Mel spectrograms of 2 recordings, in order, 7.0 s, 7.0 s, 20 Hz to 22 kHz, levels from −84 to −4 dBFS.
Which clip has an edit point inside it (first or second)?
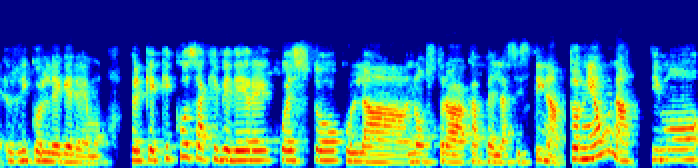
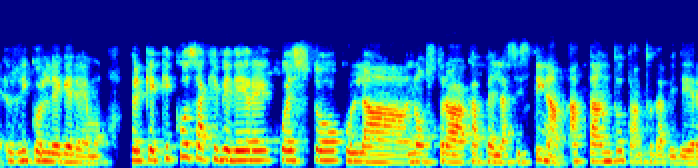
first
